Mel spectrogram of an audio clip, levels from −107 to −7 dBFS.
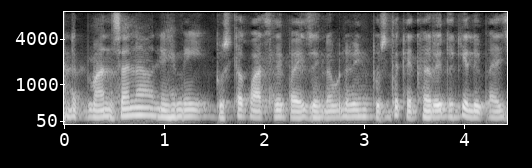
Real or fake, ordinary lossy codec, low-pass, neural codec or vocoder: fake; none; none; codec, 16 kHz, 1 kbps, FreqCodec, larger model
